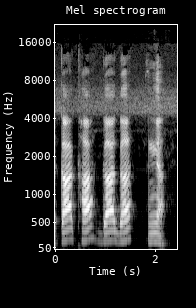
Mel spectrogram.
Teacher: ये पांचों वर्ण कंठ से बोले जाते हैं, यानी कि कंठ का तात्पर्य है गले से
